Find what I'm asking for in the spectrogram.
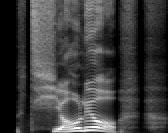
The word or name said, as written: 调料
